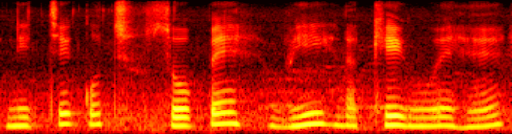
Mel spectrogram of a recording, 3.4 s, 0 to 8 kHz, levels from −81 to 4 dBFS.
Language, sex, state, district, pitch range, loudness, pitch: Hindi, female, Uttar Pradesh, Saharanpur, 190-230 Hz, -17 LUFS, 200 Hz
